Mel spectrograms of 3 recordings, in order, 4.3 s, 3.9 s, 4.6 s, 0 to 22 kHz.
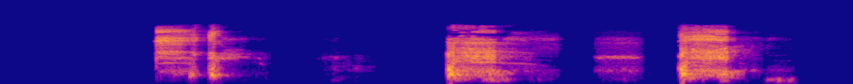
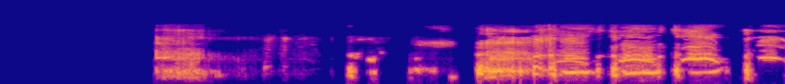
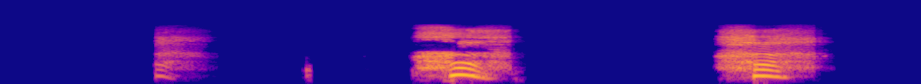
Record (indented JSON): {
  "three_cough_length": "4.3 s",
  "three_cough_amplitude": 28062,
  "three_cough_signal_mean_std_ratio": 0.34,
  "cough_length": "3.9 s",
  "cough_amplitude": 32768,
  "cough_signal_mean_std_ratio": 0.56,
  "exhalation_length": "4.6 s",
  "exhalation_amplitude": 28278,
  "exhalation_signal_mean_std_ratio": 0.32,
  "survey_phase": "beta (2021-08-13 to 2022-03-07)",
  "age": "45-64",
  "gender": "Female",
  "wearing_mask": "No",
  "symptom_cough_any": true,
  "symptom_new_continuous_cough": true,
  "symptom_runny_or_blocked_nose": true,
  "symptom_shortness_of_breath": true,
  "symptom_abdominal_pain": true,
  "symptom_diarrhoea": true,
  "symptom_fatigue": true,
  "symptom_fever_high_temperature": true,
  "symptom_headache": true,
  "symptom_onset": "5 days",
  "smoker_status": "Never smoked",
  "recruitment_source": "Test and Trace",
  "submission_delay": "2 days",
  "covid_test_result": "Positive",
  "covid_test_method": "LAMP"
}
